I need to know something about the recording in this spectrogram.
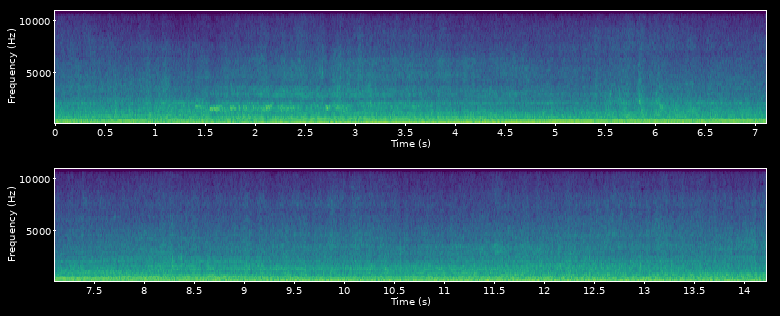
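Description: Wind rushes past in a steady roar.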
